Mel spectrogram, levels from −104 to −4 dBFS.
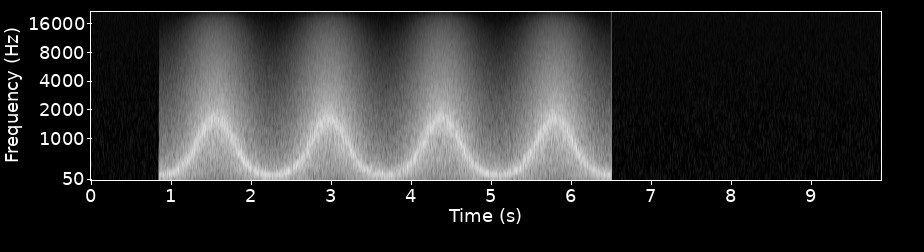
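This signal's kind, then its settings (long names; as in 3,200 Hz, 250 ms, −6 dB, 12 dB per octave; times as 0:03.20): wind from filtered noise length 5.65 s, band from 150 Hz, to 1,600 Hz, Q 5.1, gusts 4, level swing 6 dB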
